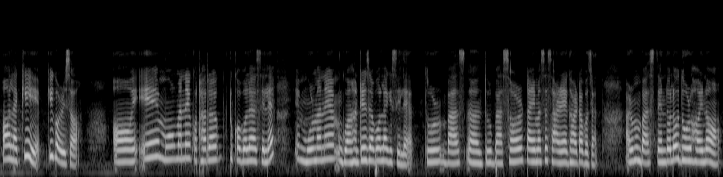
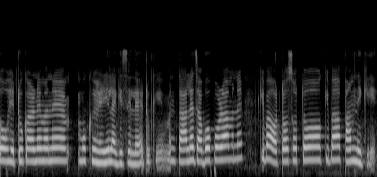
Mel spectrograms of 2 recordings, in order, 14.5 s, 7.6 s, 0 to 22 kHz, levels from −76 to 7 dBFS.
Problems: constant background noise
